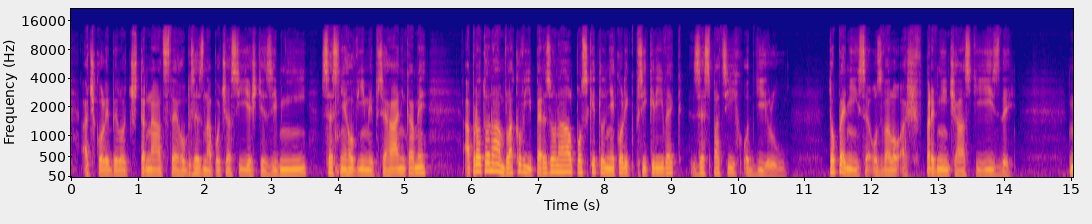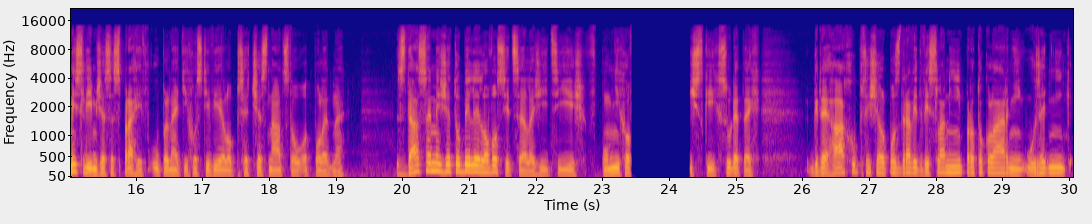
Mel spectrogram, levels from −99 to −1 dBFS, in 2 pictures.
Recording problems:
audio cutting out; at 23 s for 1 s

